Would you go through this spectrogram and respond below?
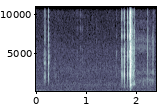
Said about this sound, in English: That is such an incredibly authentic sound. Yeah, I know. It sounded just like someone opening a can of beer.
